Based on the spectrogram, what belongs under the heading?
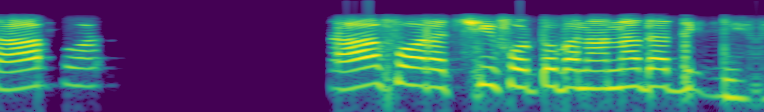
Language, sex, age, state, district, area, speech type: Hindi, female, 30-45, Uttar Pradesh, Lucknow, rural, conversation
